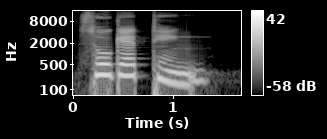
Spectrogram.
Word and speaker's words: 소개팅: 소개팅. So if I read this word by syllable, it's 소개팅.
